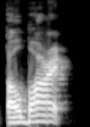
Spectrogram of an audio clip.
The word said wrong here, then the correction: Boebert: Is that it? Lauren Boebert? – Lauren Boebert.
